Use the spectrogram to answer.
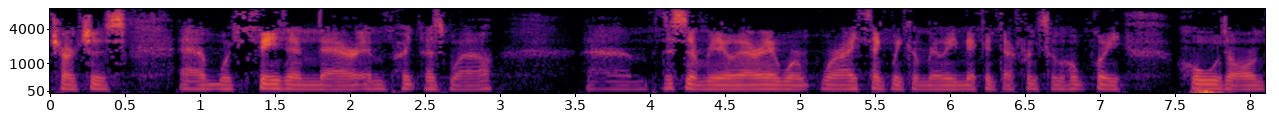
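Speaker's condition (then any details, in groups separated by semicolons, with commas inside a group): Cleft palate; speech not that clear at times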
